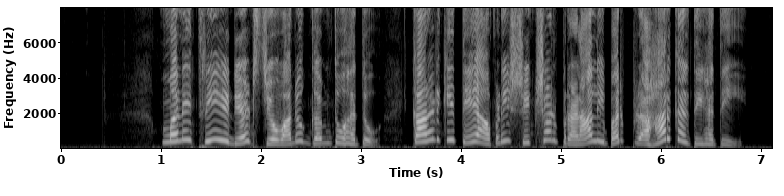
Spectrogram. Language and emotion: Gujarati, happy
